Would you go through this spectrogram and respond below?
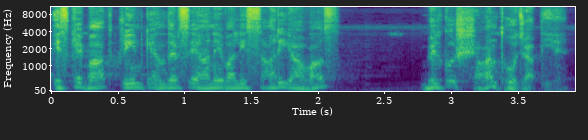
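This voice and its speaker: A man's voice: a little high, fairly quick, husky. A man narrating a scripted horror story dramatically.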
